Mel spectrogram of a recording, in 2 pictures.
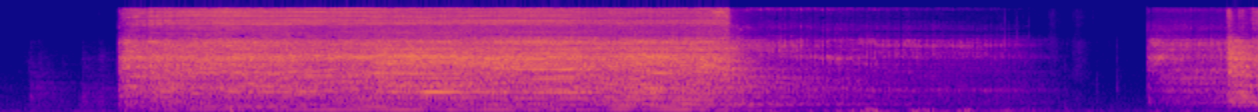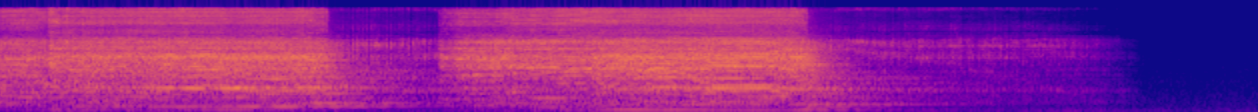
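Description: Cordless angle grinder cutting into the steel lid of a drum in two long passes, each a high, dense grinding whine that fades away over a couple of seconds as the disc winds down after the cut. The second pass dips briefly midway before biting again.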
